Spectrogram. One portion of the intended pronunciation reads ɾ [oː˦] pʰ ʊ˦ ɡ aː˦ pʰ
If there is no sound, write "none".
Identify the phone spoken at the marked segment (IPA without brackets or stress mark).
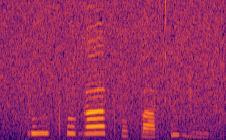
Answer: uː˦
